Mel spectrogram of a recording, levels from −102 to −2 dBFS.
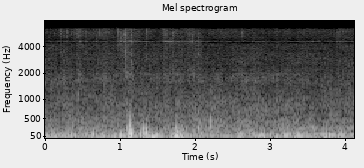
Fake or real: fake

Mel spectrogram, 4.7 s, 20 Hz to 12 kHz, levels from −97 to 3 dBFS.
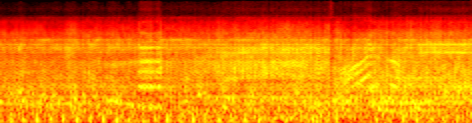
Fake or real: fake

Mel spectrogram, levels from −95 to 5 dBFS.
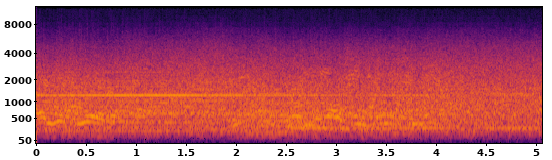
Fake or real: real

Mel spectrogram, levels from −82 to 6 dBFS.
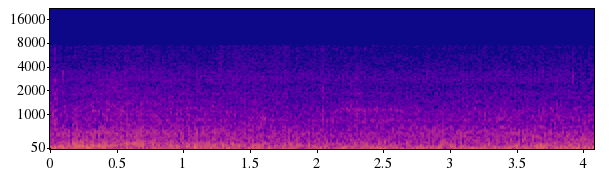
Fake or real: fake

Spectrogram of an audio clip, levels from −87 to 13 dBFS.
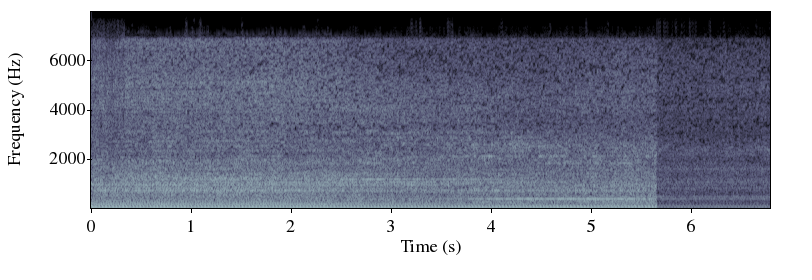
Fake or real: real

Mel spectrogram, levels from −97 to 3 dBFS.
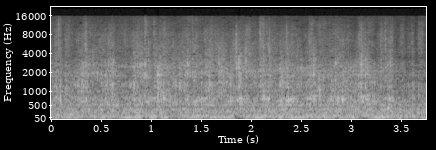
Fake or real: real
